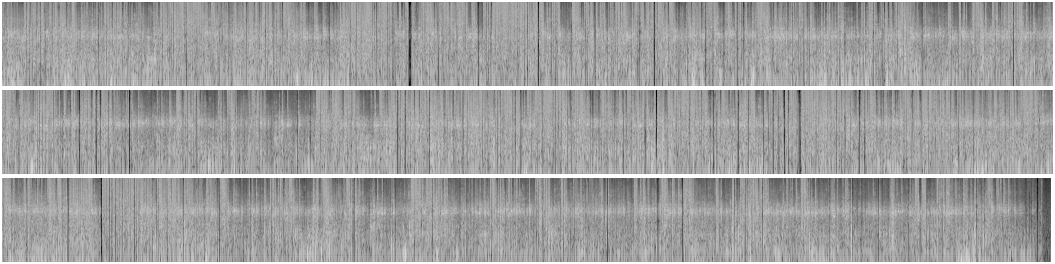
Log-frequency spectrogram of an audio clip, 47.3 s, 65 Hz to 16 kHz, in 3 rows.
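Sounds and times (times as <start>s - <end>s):
bicycle pedaling steadily: 0.0s - 47.2s.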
